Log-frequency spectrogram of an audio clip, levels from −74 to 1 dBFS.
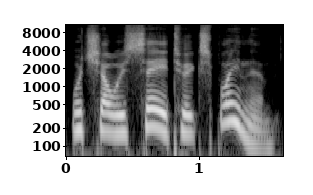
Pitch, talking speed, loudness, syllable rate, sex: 170 Hz, 255 wpm, -16 LUFS, 5.3 syllables/s, male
